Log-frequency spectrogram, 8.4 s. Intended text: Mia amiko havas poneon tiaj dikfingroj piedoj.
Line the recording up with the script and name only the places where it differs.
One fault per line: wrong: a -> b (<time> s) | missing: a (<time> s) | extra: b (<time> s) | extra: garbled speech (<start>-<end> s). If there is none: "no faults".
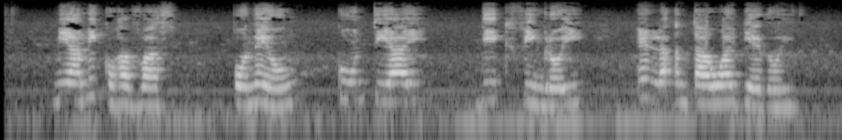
extra: kun (3.4 s)
extra: en la antaŭaj (6.5 s)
